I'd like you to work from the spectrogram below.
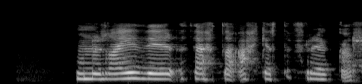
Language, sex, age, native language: Icelandic, female, 10, Icelandic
